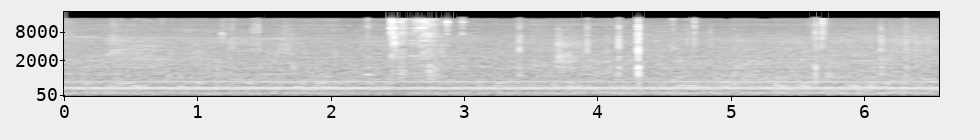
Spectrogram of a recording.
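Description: Light metallic clicks and taps of small repair tools on the metal connector shield and screws inside an opened iPhone 11 Pro Max: a short cluster a little over two seconds in and one sharp click about four seconds in. A steady electrical hum runs underneath.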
